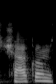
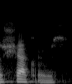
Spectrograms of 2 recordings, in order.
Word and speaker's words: chakram: Can't remember to pronounce chakrums or shakrams. I'd guess shakrams, but it's just a guess. It's it varies between person to person. They're both correct.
